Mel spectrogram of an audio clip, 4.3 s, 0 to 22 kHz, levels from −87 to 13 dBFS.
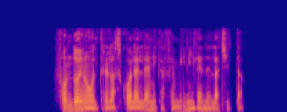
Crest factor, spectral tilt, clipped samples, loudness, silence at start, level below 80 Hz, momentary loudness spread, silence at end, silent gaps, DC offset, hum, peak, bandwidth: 20 dB; -5.5 dB/octave; under 0.1%; -21 LUFS; 0.85 s; -56 dBFS; 12 LU; 0.65 s; 3.50-3.54 s; under 0.1%; none; -2 dBFS; 8 kHz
